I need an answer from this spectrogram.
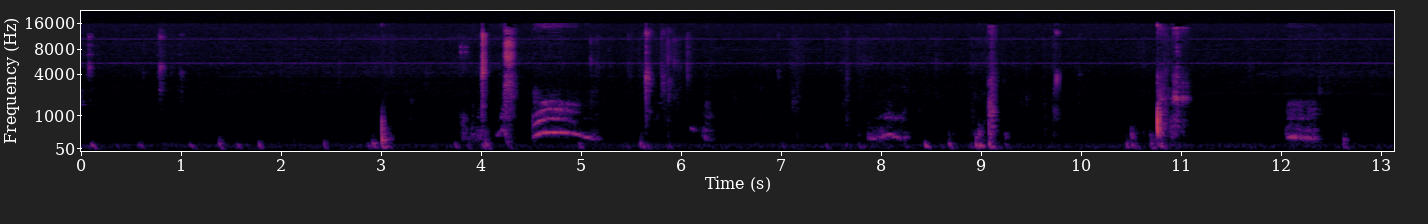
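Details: Mother cat Patience playing with her five kittens indoors; several brief meows, one longer wavering mew near the middle, mixed with sharp knocks and scuffling clicks over a low room hum.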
